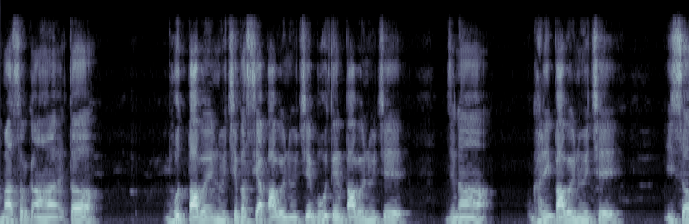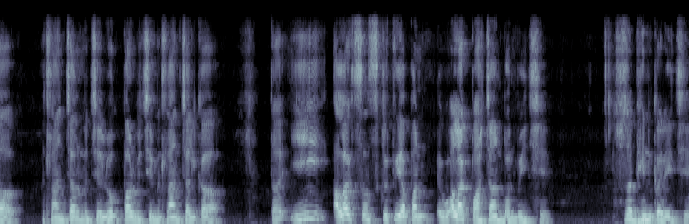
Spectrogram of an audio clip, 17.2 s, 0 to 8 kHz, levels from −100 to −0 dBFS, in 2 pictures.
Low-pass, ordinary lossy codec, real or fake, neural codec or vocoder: 7.2 kHz; none; real; none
